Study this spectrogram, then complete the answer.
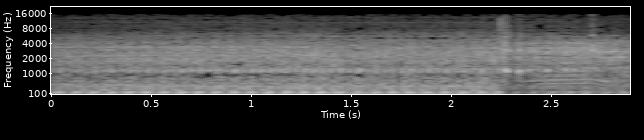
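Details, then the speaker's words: Honda Scoopy carburetor scooter with starter circuit wired directly bypassing the CDI, starter pressed with brake lever while engine already running: steady idle, then sudden harsh metallic clash as pinion strikes the spinning roller-housing fan gear. "Tuh, oke, kita bisa dengar di sini ada suara suara benturan antara gigi pinion sama kipas rumah roller yang lagi berputar."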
